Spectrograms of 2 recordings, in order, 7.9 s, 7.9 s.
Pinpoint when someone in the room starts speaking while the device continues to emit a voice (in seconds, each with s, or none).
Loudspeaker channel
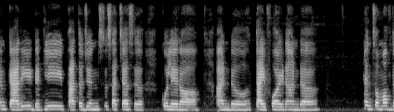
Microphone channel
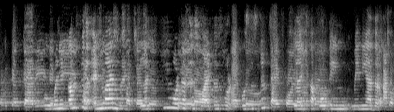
0.9 s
